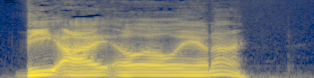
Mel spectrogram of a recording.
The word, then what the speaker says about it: Villani: Villani. It's like villain.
